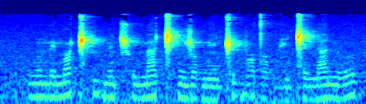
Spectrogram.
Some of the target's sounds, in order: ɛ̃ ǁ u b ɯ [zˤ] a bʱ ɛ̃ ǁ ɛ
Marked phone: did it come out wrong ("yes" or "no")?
yes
